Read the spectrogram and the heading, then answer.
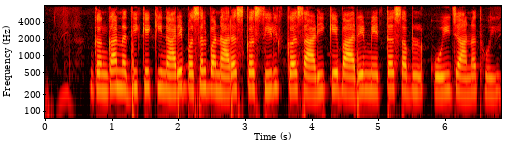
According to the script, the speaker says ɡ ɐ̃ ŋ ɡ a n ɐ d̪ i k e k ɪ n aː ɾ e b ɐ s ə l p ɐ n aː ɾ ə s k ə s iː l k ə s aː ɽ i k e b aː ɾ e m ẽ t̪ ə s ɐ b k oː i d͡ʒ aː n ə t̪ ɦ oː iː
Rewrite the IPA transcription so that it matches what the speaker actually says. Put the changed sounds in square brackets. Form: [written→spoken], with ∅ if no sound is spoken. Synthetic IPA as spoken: ɡ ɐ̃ ŋ ɡ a n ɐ d̪ i k e k ɪ n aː ɾ e b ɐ s ə l [p→b] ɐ n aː ɾ ə s k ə s iː l k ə s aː ɽ i k e b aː ɾ e m ẽ t̪ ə s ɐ b k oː i d͡ʒ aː n ə t̪ ɦ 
